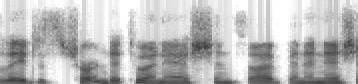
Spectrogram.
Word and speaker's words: Anish: Is it pronounced Anish? Anish is how I pronounce it, Anish. but Anish Okay.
